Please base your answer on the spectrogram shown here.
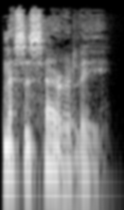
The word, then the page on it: necessarily: British English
